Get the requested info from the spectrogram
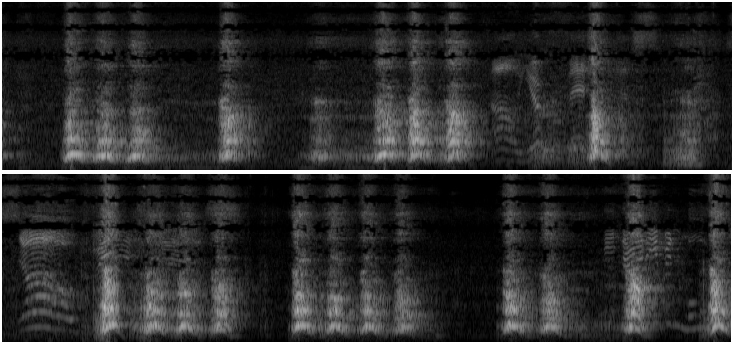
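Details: A Great Dane gives deep, booming barks in short bursts at a deer head hanging on the wall, upset by it, with people talking in between.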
